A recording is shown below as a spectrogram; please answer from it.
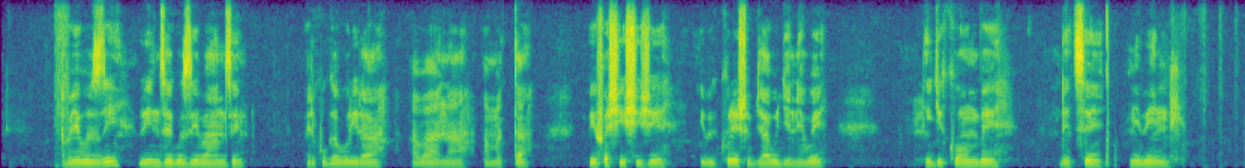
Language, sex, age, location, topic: Kinyarwanda, male, 18-24, Huye, health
